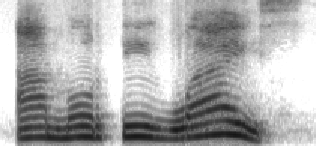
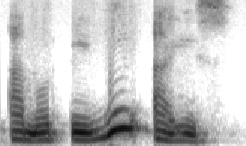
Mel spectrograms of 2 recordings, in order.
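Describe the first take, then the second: First: Amortiguáis slowly, guáis held as one syllable; tonic syllable guáis. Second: Amortiguáis broken as a-mor-ti-GÚ-ais; stress on U. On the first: Teacher modelling for students, amortiguáis slow with one long guáis. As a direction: draw out amortiguáis, uai gliding together. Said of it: "La sílaba tónica es guáis". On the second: Teacher showing a word that does not exist, amor-ti-GÚ-ais. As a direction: hit the u of amortiguáis and detach ais. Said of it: "colocarle la tilde sobre la U". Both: Shown as a demonstration.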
